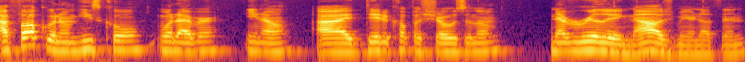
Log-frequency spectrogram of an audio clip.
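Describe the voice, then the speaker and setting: At a fairly quick pace, a man talks in a fairly high pitch with fairly even intonation. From Long Island, New York. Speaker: rapper and producer. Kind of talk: casual podcast chat.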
